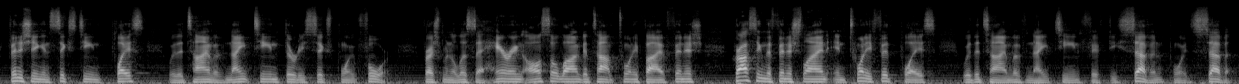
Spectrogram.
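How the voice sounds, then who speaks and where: An American man hosting a sports show, reading a scripted recap of scores in a polished announcer delivery. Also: medium pitch. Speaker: sports show host and play-by-play voice.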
